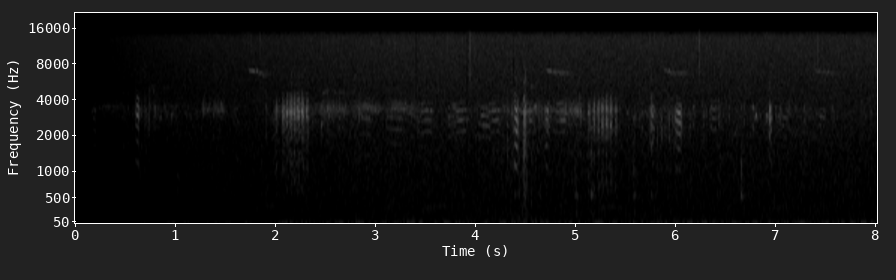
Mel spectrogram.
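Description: Faint calls of small birds: repeated short high chirps, with two denser chattering bursts about two and five seconds in, and one sharp click near the middle.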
